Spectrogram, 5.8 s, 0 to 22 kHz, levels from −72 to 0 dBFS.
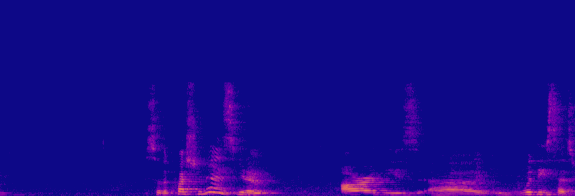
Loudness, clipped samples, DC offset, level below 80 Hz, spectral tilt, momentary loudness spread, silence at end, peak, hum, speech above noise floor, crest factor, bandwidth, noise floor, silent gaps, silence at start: -34 LUFS; under 0.1%; under 0.1%; -84 dBFS; -3 dB/octave; 13 LU; 0 s; -16 dBFS; none; 31 dB; 20 dB; 13 kHz; -65 dBFS; none; 0 s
